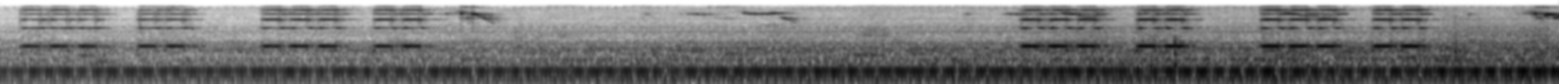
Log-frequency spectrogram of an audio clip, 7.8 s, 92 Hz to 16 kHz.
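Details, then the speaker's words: Repeating bursts of rapid high electronic beeps over a steady machine hum: CV200 ventilator low tidal volume, low respiratory rate and low minute ventilation alarms during demonstration non-invasive face-mask pressure-support ventilation, because the set pressure is low. "tidal volume the low rr the low minute ventilation alarms will go off because the amount of pressure i have set is low and so i may need to adjust my alarm limits"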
